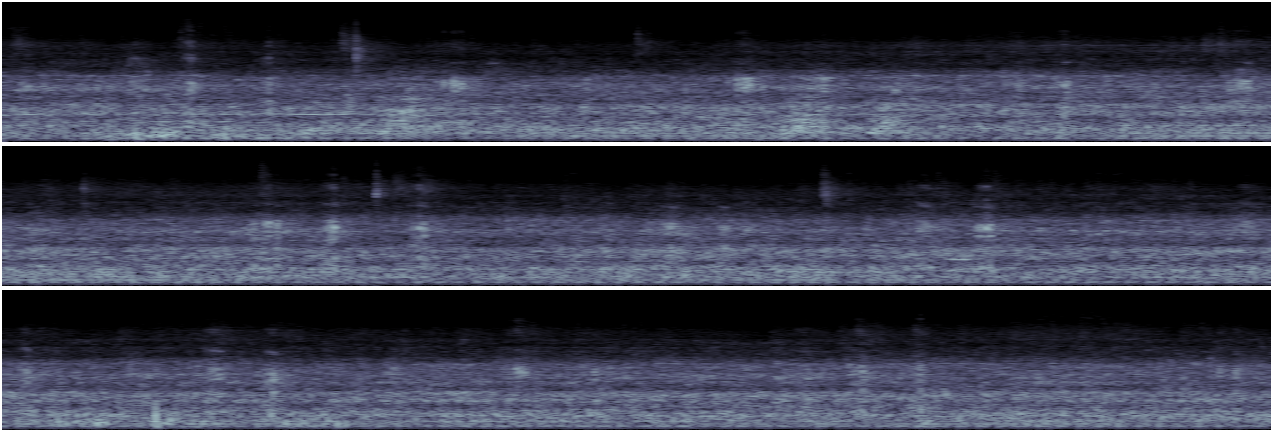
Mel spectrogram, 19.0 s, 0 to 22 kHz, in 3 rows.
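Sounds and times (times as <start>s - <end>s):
idling vehicles and traffic: 0.0s - 19.0s.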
